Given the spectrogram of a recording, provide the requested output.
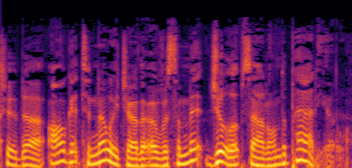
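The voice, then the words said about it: Put-on Southern gentleman accent. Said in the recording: “Southern Gentleman with a gay accent”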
